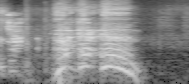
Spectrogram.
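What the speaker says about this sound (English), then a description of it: "just go off, clear your throat, have like a lemon juice and come back, like this" A man clears his throat in a few rough, gravelly rasps, close and loud, ending in a short sliding vocal grunt before the sound cuts off into quiet.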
